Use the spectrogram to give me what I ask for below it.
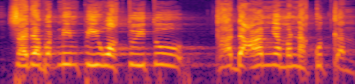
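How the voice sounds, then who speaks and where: A woman pastor preaches an emphatic sermon in a large church hall, firing rhetorical questions at the congregation. Her voice is high-pitched, creaky and a bit bright, with a level tone and moderate pace, and long church-hall reverb surrounds it.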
